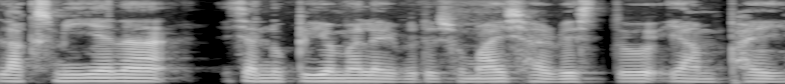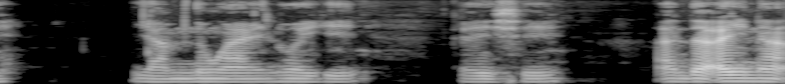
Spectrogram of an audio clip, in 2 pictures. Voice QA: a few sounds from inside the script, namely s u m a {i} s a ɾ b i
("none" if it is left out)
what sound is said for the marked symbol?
j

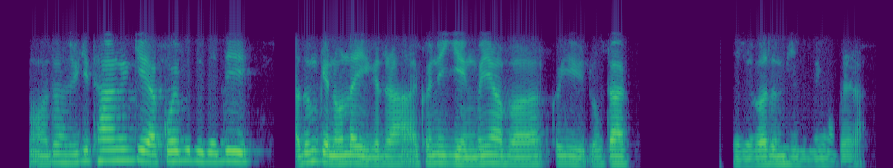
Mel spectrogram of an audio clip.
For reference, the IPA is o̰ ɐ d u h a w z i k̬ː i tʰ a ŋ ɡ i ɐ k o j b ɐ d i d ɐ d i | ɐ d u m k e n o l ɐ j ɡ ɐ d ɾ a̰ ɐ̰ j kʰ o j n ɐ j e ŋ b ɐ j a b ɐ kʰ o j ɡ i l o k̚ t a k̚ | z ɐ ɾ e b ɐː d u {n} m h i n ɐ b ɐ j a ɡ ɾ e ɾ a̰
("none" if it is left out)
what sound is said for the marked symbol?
none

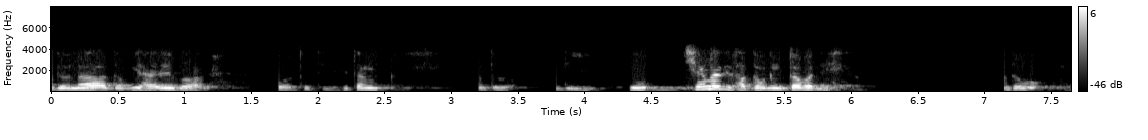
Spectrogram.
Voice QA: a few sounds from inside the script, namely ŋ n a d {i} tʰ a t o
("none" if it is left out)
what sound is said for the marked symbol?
i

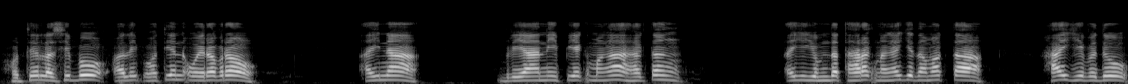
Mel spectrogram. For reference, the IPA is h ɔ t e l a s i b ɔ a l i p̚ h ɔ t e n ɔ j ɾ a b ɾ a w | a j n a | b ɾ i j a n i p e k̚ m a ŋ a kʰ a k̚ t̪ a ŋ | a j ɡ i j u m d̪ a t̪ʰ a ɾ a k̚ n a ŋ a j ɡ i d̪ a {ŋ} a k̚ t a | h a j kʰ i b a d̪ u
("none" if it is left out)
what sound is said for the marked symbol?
m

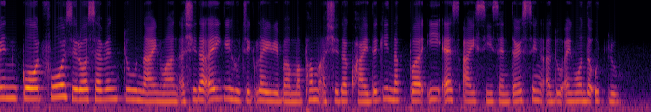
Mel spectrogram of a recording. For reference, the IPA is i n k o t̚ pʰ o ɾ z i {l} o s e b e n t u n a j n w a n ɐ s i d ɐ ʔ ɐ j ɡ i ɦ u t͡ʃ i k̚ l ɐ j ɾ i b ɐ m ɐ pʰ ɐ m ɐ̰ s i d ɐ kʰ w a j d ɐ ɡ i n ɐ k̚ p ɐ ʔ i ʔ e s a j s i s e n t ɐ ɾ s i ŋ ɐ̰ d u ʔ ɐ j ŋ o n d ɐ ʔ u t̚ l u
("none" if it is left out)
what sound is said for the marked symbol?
ɾ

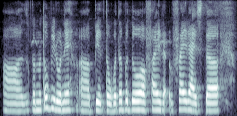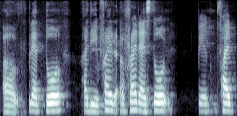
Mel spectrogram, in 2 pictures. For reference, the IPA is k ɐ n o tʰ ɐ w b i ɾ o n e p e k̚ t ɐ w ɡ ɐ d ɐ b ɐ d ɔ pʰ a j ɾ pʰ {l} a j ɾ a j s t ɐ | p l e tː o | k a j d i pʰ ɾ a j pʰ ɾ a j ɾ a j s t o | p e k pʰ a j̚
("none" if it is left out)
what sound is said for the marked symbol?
ɾ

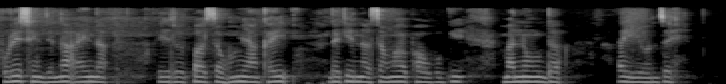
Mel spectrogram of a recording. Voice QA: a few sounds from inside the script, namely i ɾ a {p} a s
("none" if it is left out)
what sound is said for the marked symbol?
p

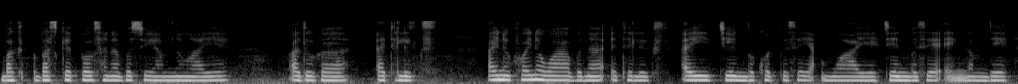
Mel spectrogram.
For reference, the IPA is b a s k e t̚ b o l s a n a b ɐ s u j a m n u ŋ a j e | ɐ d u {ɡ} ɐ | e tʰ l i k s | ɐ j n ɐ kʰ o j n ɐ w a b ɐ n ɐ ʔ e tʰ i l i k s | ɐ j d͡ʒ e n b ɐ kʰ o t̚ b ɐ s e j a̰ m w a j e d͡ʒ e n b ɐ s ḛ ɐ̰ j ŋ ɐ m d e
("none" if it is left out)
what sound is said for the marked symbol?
ɡ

